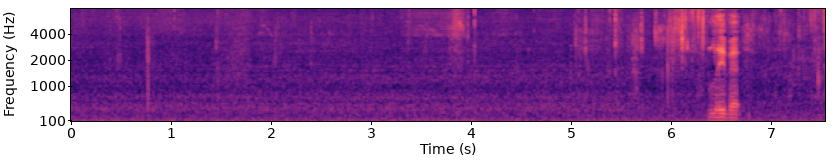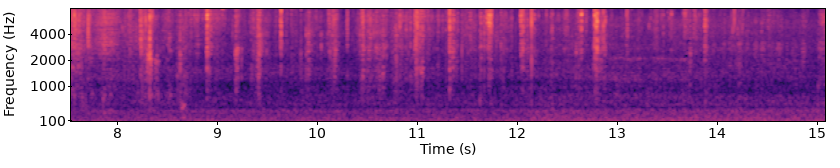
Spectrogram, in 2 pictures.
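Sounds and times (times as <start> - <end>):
crunchy chewing: 4.9 - 15.0.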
